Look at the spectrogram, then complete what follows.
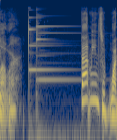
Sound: ding dong

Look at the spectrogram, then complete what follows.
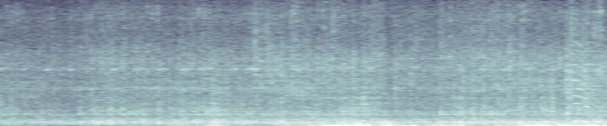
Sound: motor chugging

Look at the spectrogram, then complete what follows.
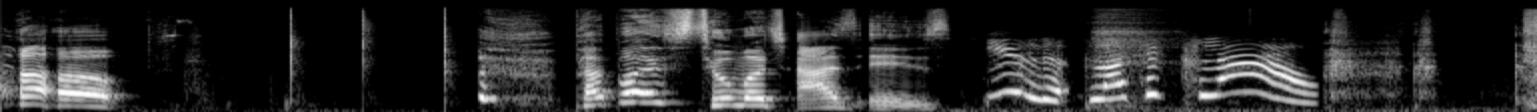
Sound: laughs; claps; chuckles

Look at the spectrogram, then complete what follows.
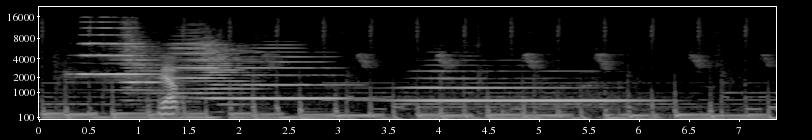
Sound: dry ice against metal sounds like music

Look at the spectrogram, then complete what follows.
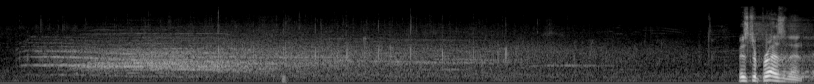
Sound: applause

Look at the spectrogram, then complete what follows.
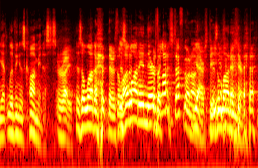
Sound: chuckling

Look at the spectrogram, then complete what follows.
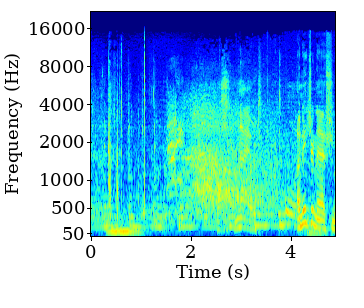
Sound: crowd cheers; men chanting

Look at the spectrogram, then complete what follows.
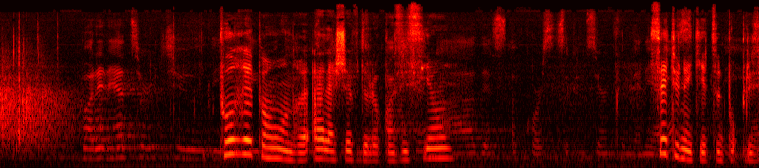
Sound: applause

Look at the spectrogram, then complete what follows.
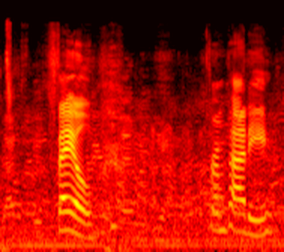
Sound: laughs

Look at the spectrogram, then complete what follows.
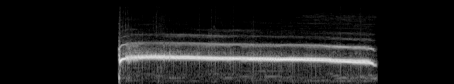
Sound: scream

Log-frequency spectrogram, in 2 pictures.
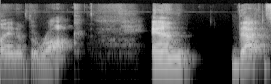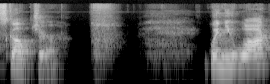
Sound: exhales sharply

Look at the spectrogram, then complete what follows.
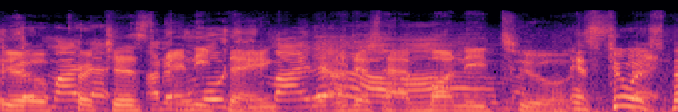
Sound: speaking foreign language

